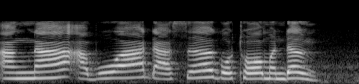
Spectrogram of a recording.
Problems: constant background noise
